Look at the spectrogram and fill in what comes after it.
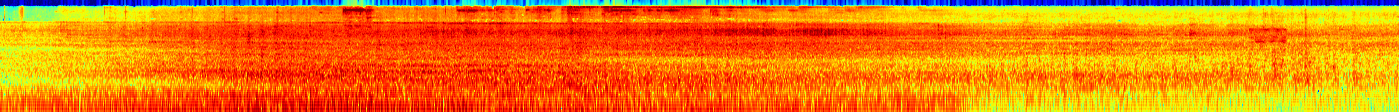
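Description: Freight train with four diesel locomotives passing. The deep engine rumble builds, peaks and fades after about twenty seconds, leaving the lighter rolling clatter of covered hopper cars, with a brief wheel squeal near the end.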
